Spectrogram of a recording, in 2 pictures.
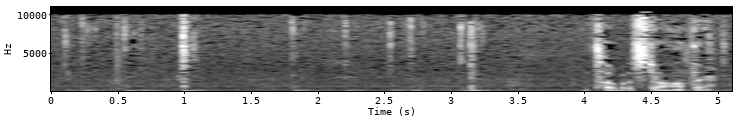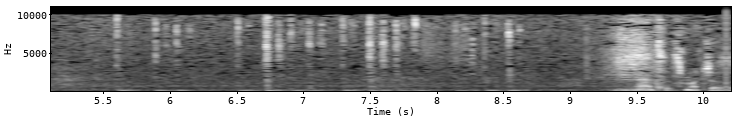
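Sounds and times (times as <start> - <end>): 
constant low hum: 0.0 - 10.1
typing on a computer keyboard: 0.1 - 3.4, 5.0 - 8.8
speech: 4.2 - 5.2, 9.8 - 10.1.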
